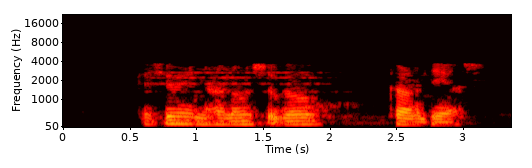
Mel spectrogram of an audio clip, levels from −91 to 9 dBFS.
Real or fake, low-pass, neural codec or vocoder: real; 3.6 kHz; none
